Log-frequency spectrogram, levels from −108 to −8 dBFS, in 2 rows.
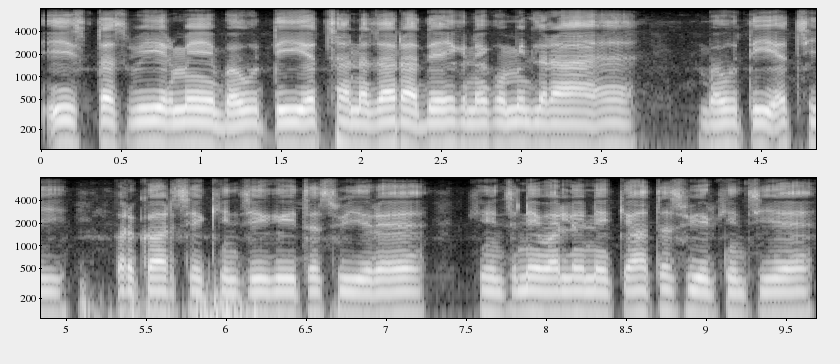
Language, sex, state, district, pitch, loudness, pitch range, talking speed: Hindi, male, Rajasthan, Bikaner, 125 Hz, -18 LUFS, 120-125 Hz, 175 wpm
